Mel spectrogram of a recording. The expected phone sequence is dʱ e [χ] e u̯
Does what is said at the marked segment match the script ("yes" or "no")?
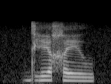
yes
